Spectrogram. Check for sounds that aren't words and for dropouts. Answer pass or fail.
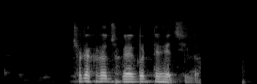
pass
